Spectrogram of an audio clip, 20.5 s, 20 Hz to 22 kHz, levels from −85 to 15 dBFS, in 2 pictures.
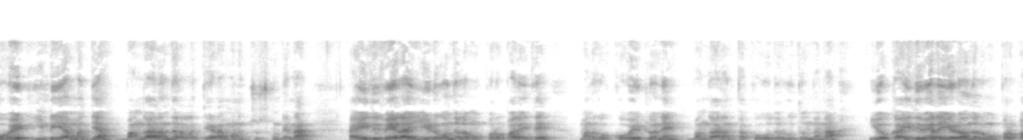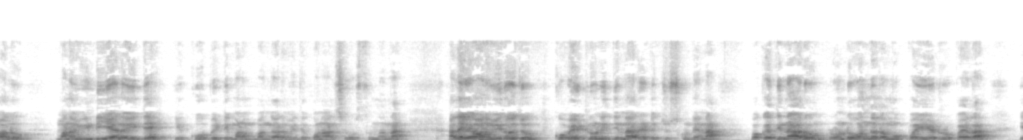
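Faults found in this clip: No faults found on review. Nothing to escalate for this clip.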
